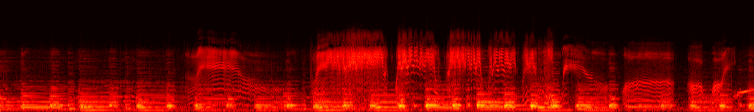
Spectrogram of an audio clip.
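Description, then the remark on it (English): Imitated tomcat fight: loud, wavering yowls and screeches rise and fall over a steady musical backing, continuing in bursts through the whole stretch. “tomcat started a fight. And this is the way it all did sound to me.”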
